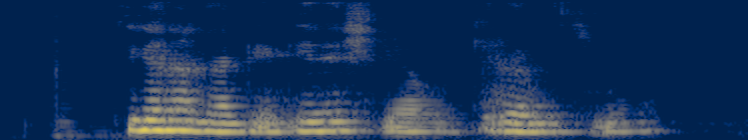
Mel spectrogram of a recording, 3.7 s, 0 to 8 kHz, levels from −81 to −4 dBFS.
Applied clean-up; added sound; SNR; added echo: neural mask model DeepFilterNet 3.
